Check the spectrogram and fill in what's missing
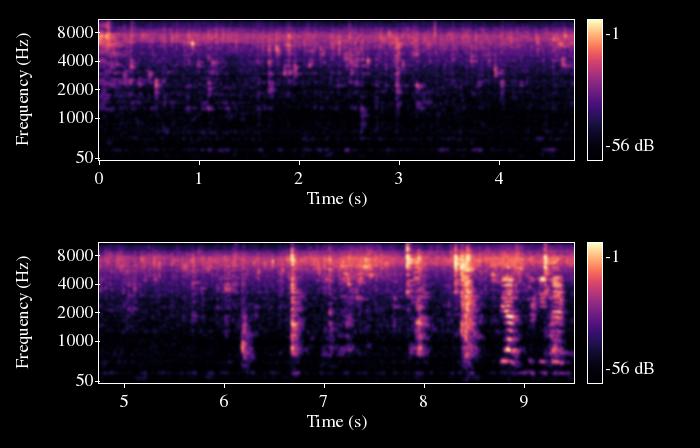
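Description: Chopped onion frying in oil for dhaba-style karahi chicken, a constant hiss of sizzling with scattered stirring scrapes that get louder and more frequent toward the end.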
